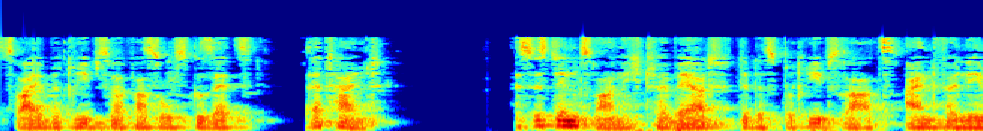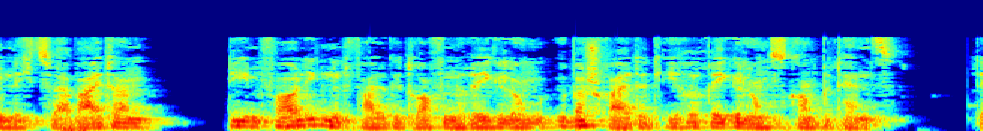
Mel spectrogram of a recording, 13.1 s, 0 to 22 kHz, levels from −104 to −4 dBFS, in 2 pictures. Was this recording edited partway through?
yes; 4 cuts; at 2.0 s, 3.8 s, 4.9 s, 10.9 s

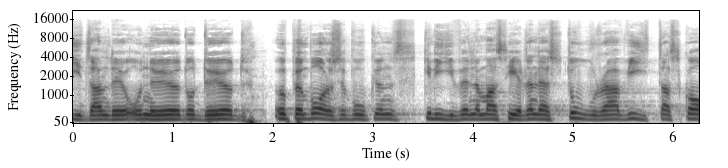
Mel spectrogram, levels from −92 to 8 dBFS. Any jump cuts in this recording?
yes; 1 cut; at 1.9 s

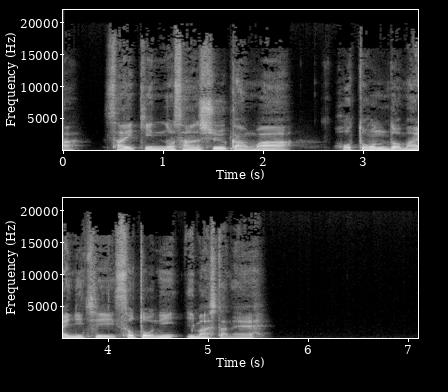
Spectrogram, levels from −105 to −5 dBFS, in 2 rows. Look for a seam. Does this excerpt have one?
no; 0 cuts

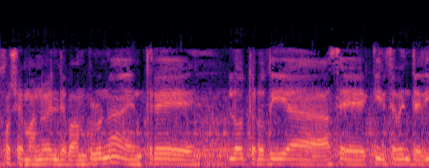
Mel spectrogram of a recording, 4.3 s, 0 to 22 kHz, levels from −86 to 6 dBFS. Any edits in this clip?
yes; 1 cut; at 2.3 s

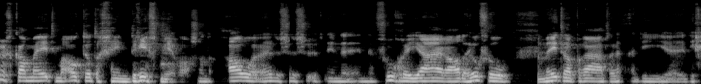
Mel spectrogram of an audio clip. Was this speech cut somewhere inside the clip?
yes; 2 cuts; at 2.9 s, 5.4 s

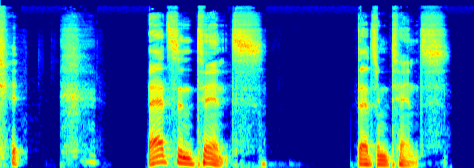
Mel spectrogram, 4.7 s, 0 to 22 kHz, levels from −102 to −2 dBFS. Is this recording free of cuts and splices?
no; 1 cut; at 3.8 s

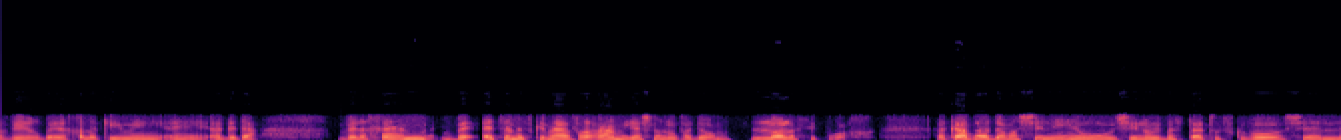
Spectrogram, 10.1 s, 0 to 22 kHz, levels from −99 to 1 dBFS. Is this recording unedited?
no; 1 cut; at 5.1 s

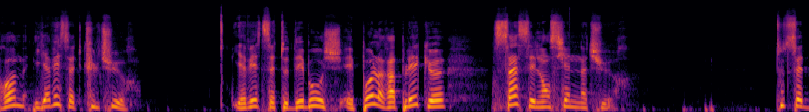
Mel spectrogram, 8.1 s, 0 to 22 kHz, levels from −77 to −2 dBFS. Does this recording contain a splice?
yes; 1 cut; at 2.6 s

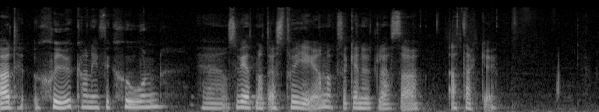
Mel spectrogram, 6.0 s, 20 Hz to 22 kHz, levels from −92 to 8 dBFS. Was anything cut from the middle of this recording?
no; 0 cuts

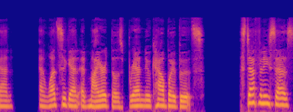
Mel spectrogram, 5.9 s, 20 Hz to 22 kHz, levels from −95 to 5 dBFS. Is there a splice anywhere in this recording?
no; 0 cuts

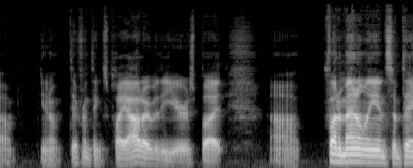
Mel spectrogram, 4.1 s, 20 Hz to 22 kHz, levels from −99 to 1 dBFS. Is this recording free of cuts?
yes; 0 cuts

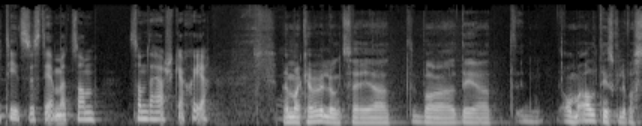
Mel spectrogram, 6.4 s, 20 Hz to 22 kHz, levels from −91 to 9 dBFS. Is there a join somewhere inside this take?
no; 0 cuts

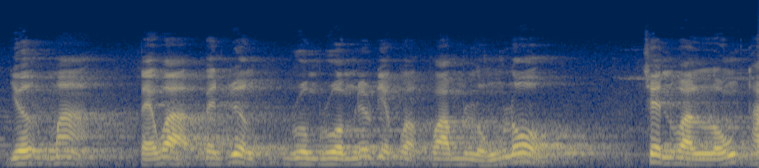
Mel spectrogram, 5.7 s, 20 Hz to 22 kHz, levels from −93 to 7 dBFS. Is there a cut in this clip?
yes; 2 cuts; at 1.0 s, 4.7 s

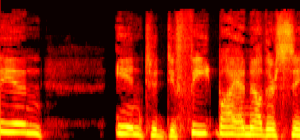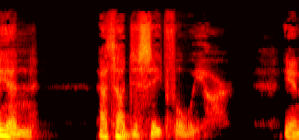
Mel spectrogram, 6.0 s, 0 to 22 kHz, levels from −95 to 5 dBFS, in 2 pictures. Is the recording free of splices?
yes; 0 cuts

